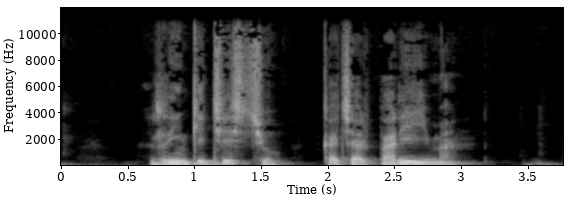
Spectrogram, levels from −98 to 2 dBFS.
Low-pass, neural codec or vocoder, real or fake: 10.8 kHz; none; real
